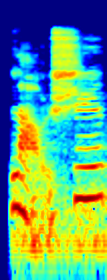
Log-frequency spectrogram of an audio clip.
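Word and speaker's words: 老师: เหล่า ชื่อ นะ คะ วิธี การ สะกด เลิก อ่าว หล่าว ชื่อ เล่า ชื่อ เหล่าซือ แปล ว่า คุณ ครู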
